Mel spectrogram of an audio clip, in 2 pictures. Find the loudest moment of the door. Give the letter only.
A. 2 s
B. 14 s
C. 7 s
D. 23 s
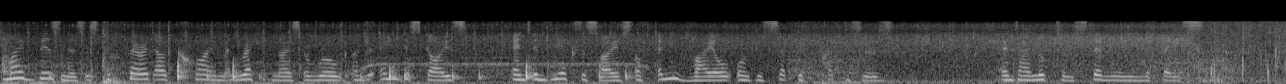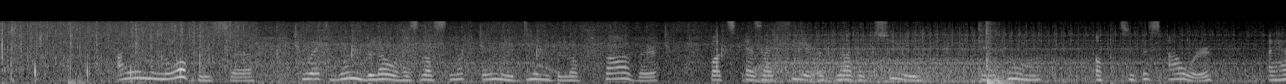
D.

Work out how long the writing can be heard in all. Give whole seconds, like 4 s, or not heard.
7 s.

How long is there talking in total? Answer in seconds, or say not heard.
23 s.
